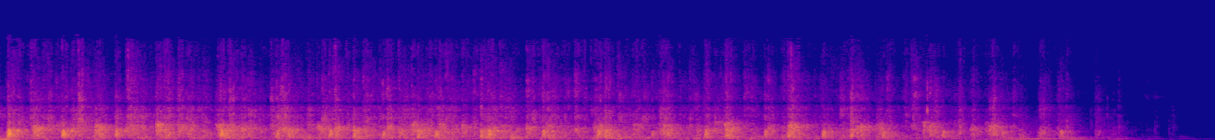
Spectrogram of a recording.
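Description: An audience applauds to thank guests after a discussion segment at a live event. The dense, steady clapping tapers off and falls to silence just before the end.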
